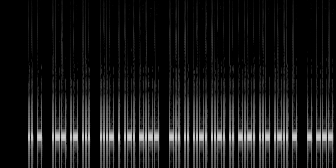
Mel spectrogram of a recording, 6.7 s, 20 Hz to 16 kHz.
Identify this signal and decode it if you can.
Morse code, heard as a keyed tone, about 40 wpm, 700 Hz. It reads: IT WAS VERY DIFFICULT TO
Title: Sentences from Top 1100 Words 40wpm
